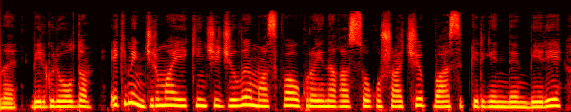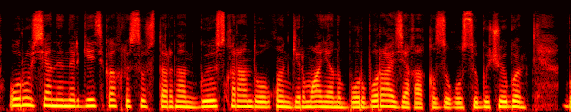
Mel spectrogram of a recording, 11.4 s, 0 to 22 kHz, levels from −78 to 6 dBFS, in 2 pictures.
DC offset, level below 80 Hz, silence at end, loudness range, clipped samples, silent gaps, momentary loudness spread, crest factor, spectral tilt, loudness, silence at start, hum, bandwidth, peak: under 0.1%; -54 dBFS; 0 s; 1 LU; under 0.1%; none; 5 LU; 10 dB; -6 dB/octave; -18 LUFS; 0 s; none; 15 kHz; -8 dBFS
